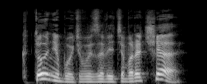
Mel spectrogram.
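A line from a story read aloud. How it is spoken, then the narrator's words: Urgent shout. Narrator (Russian): крикнул один из сержантов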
